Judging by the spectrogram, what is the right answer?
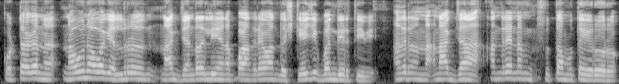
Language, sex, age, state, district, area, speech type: Kannada, male, 18-30, Karnataka, Gulbarga, urban, spontaneous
